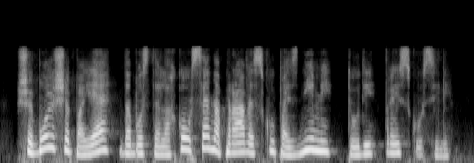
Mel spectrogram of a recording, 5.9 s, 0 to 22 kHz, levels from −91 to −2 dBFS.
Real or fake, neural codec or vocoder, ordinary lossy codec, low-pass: fake; codec, 16 kHz, 4 kbps, FreqCodec, smaller model; none; 7.2 kHz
